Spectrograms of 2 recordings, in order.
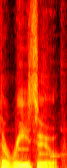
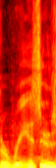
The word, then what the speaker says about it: Arizu: of Team Galactic, but Arizu's name is actually another hint in itself. Arizu is spelt like the Japanese pronunciation of Ares.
